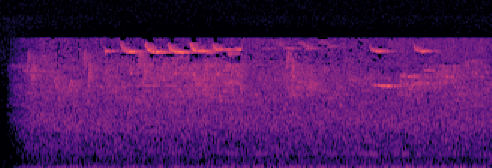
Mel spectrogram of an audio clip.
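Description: Faint outdoor ambience with a small bird chirping: a quick run of about five high chirps a couple of seconds in, then a few more near the end.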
